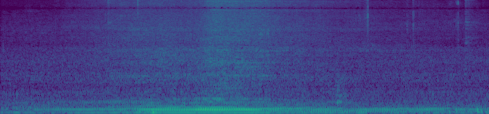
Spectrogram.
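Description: A road vehicle's engine going past: a low hum that grows louder to a peak about two to four seconds in, then fades away.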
